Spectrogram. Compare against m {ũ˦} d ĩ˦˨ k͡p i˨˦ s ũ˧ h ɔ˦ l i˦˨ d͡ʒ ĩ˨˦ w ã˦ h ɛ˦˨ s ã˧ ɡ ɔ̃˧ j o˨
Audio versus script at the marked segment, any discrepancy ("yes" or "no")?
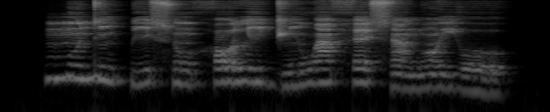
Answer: no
